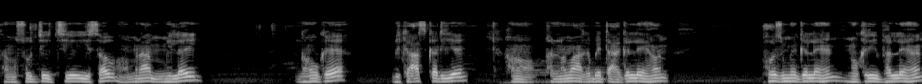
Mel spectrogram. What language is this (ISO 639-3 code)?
mai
